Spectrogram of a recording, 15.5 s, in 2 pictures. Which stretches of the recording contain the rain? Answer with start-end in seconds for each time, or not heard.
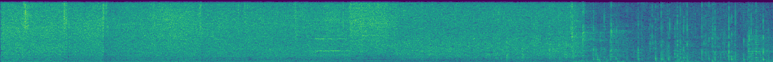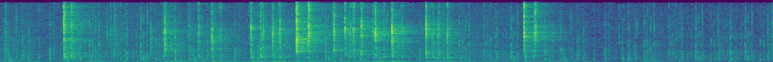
0.0-15.4.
